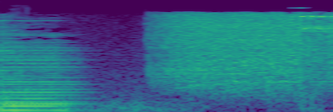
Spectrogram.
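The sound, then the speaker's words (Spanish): Home renovation racket: a brief droning, tonal hum gives way to a loud, steady, harsh hissing rasp like a power sander or grinder, continuous, with no voices. “Este es el ruido de las reformas.”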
